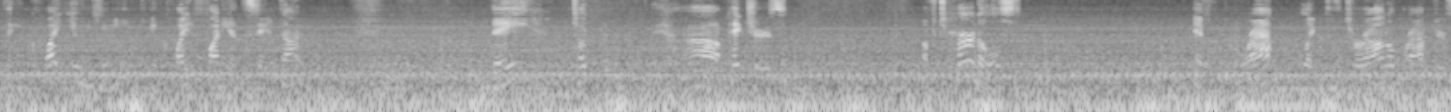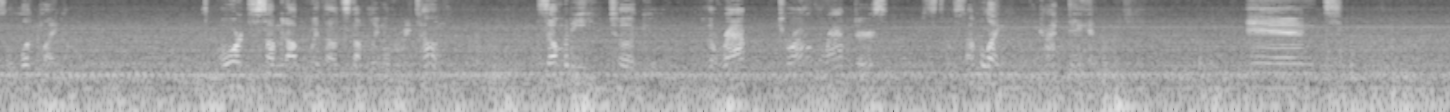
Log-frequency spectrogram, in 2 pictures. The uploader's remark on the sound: Of course I screwed up on the audio again because I had my FM modulator plugged in which cancels by microphone so there's going to be a lot of loud background noise.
